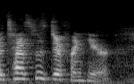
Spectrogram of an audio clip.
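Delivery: ordinary delivery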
